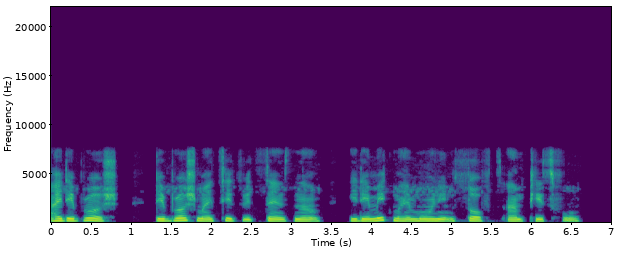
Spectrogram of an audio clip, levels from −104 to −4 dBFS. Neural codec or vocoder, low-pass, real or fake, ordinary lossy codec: none; none; real; none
